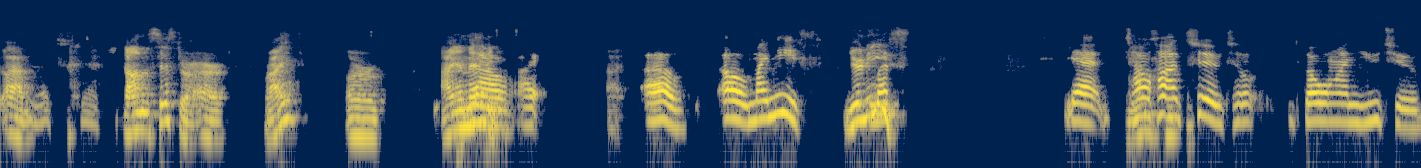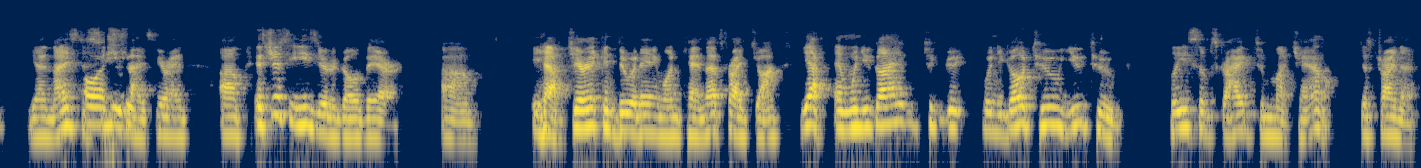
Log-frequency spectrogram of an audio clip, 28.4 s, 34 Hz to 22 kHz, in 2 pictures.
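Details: Post-stroke aphasia in a 57-year-old woman after a major ischemic stroke at age 45, 2011, affecting her right side and speech; she could not talk at first, and says speech is improving but worsens with emotion.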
